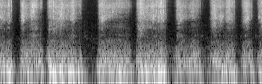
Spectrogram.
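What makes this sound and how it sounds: A small, thin, solid, layered laser-cut plywood figure is held between thumb and fingers while the fingers rub and flex its thin wooden pieces. The result is a series of close, scratchy rubbing bursts, separated by brief quiet gaps, with a dull low rumble underneath and a bright, dry crackle on top.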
